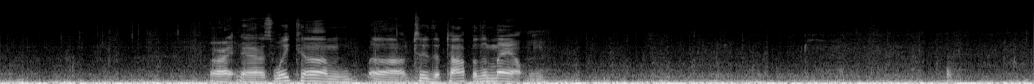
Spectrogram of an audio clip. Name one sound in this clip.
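A car engine rumbles low and steady while driving.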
